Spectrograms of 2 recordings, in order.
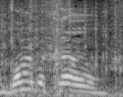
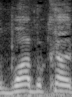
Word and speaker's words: barbacoa: And this right here, this is the barbacoa, which is lamb combo. Hey, man, you wanna open up? Oh, barbacoa tacos.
